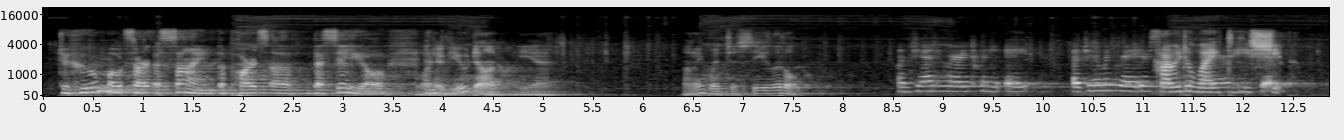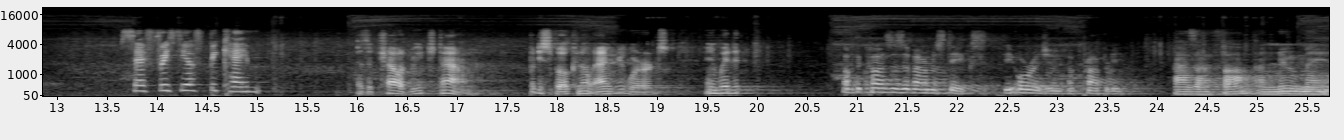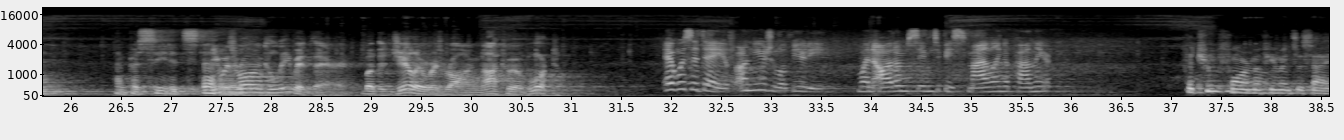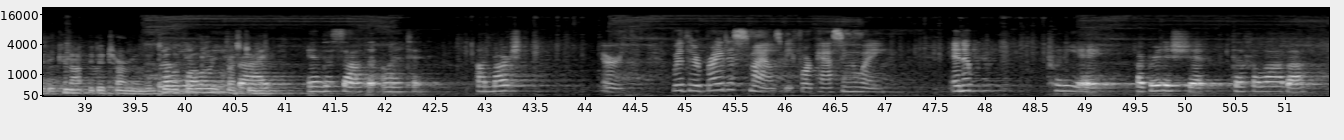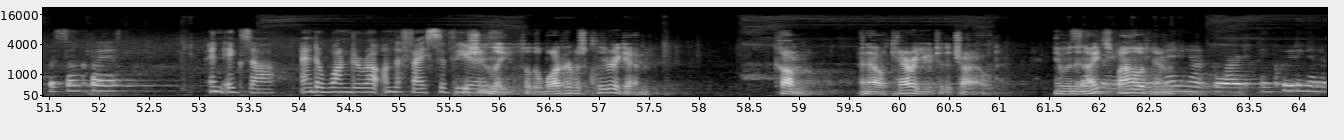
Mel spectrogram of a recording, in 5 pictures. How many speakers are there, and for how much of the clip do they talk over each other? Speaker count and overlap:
nine, about 8%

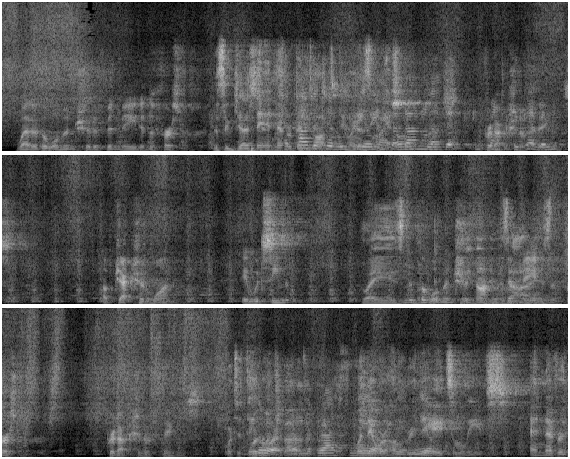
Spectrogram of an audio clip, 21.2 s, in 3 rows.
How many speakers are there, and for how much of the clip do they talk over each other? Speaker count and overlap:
five, about 39%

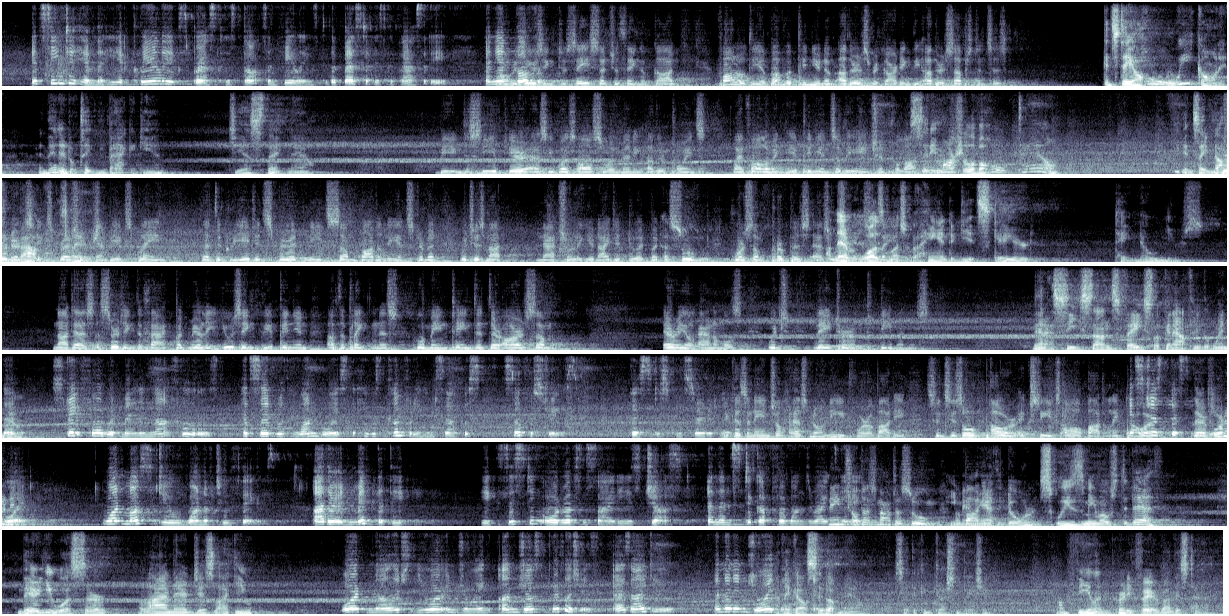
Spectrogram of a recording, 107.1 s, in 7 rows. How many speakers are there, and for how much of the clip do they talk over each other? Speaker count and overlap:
three, about 8%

